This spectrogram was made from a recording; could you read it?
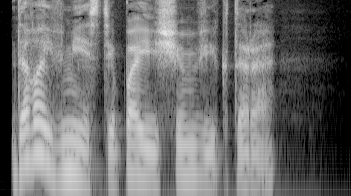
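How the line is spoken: Gentle suggestion. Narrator (Russian): мягко предложил мне Эрик Палмер

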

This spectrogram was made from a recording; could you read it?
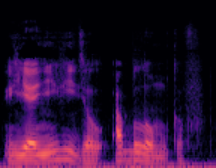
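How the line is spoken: Grand master's cold smirk. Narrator (Russian): холодно усмехнулся великий магистр

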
